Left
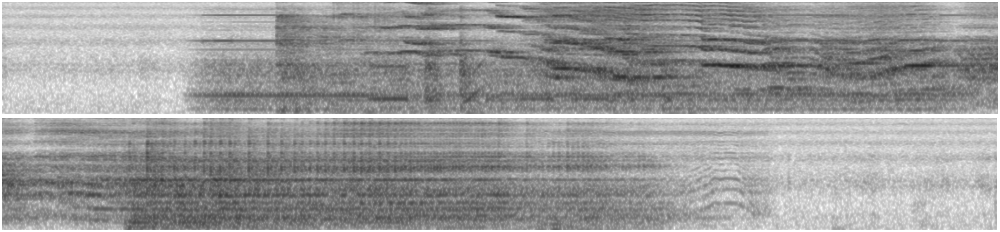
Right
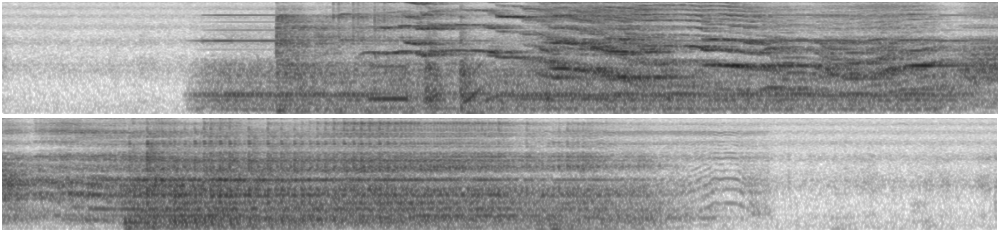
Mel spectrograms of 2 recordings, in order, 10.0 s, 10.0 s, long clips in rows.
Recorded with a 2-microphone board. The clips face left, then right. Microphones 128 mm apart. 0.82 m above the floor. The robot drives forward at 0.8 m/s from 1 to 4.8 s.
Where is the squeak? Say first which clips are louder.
Right 2 dB; 70° right (ahead or behind), 1.7 m; by 8.3 s 35° right (ahead or behind), 3 m.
